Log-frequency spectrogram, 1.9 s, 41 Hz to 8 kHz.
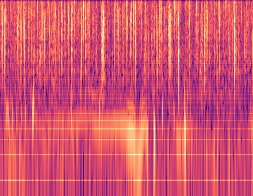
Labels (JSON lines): {"label": "biophony, cascading saw", "recorder": "SoundTrap 600 or HydroMoth"}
